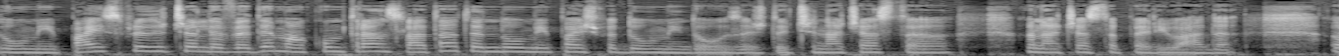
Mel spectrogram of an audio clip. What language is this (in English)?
Romanian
